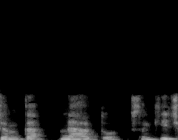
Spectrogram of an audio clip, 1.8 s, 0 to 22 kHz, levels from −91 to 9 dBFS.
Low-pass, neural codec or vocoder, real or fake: 7.2 kHz; none; real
